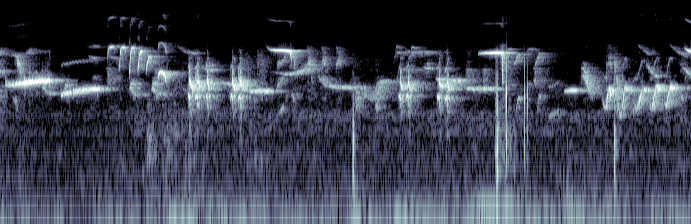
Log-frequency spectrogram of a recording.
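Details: Kept tledekan singing with strong volume in 'nyeklek' style: dense chattering and warbled phrases mixed with clean whistles and sharp clicks.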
